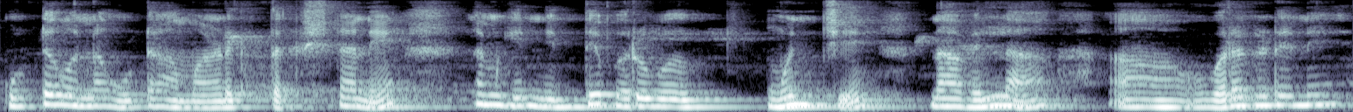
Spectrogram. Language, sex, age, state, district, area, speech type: Kannada, female, 60+, Karnataka, Chitradurga, rural, spontaneous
